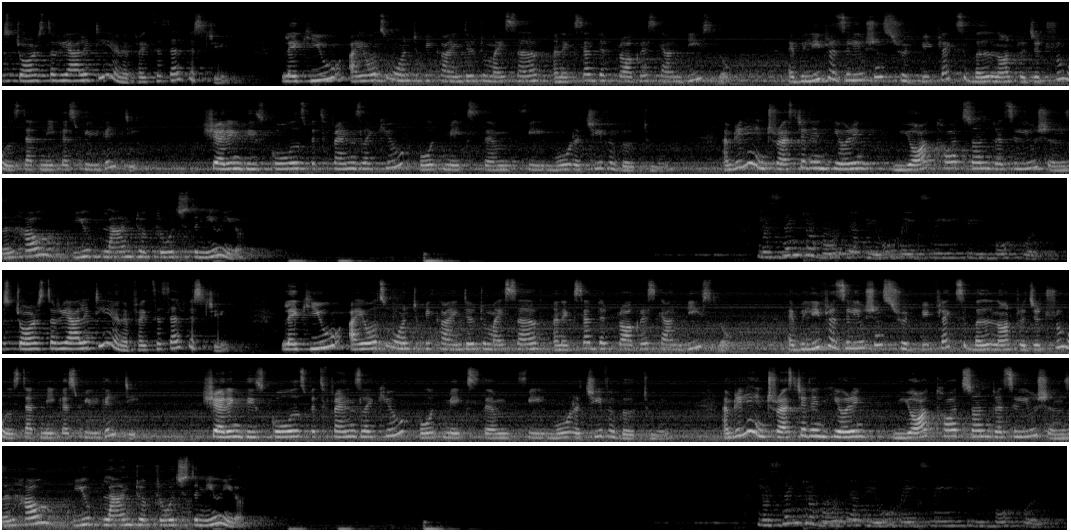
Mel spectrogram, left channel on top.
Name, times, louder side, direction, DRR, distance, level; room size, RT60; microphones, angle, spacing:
voice 1, 0.0-2.3 2.8-7.3 7.9-12.0 12.7-17.4 17.9-23.8, right 4 dB, 30° right, 13 dB, 0.5 m, -30 dB
sound 1, 3.7-23.3, right 3 dB, 80° right, 0.7 m, -42 dB
voice 2, 28.3-31.7, left 1 dB, 10° right, -3 dB, 3.2 m, -42 dB
23.5 x 8.4 x 6.6 m, 1.2 s
head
